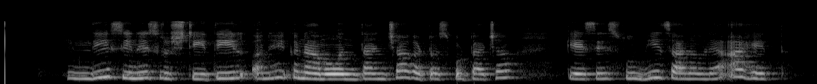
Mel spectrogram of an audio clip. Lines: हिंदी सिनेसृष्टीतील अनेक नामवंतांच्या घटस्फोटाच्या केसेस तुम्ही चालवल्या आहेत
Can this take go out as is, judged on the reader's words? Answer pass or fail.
pass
